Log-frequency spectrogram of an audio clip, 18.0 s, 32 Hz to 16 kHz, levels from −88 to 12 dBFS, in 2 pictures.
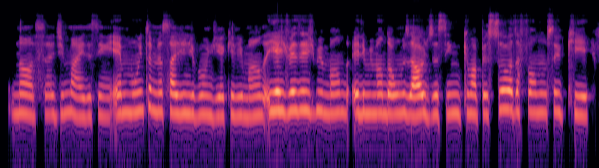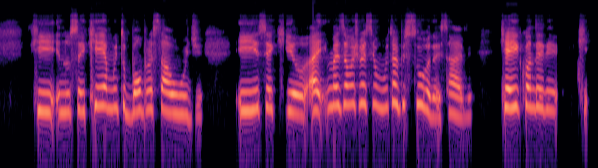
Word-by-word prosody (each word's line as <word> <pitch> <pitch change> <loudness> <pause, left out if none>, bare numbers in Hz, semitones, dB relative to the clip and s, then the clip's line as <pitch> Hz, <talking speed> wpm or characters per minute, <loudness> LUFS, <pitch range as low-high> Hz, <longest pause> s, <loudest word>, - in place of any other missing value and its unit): Nossa 240 -1 -5
demais, 235 -2 -6
assim, 220 0 -8
é 245 - +1
muita 260 +3 -3
mensagem 255 -2 -1
de 240 - -3
bom 235 +1 -5
dia 225 0 -3
que 235 - -6
ele 230 0 -3
manda 225 +1 -4
e, 270 +1 +6
às 265 -2 +8
vezes, 270 0 +4
eles 275 -2 0
me 270 0 -3
mandam 250 +1 -5
ele 250 0 +2
me 245 0 -4
mandou 245 0 0
uns 245 -1 -3
áudios, 230 0 +4
assim, 240 +1 -4
que 240 +2 -8
uma 240 -1 -1
pessoa 275 +4 +2
tá 270 - -3
falando 255 0 -6
não 250 - -7
sei 265 0 -3
o 230 - -16
quê. 230 -1 -4 0.6
Que 265 -2 -1
não 255 0 -2
sei 260 +1 -1
o - - -20
que 330 +6 -2
é 325 0 +4
muito 300 +1 -3
bom 260 +3 +4
para 280 +2 -4
a - - -2
saúde, 245 - 0 0.5
e 270 0 +3
isso 295 +2 -4
e - - +4
aquilo. 265 -4 +2
aí, 270 0 +6
mas 325 +1 +1
é 340 - +4
umas 340 -1 -1
coisas, 350 -1 0
assim, 350 -1 -7
muito 300 +4 -2
absurdas, 335 - -1
sabe, 220 -4 -3 0.4
que 310 - 0
aí, 305 +1 +9
quando 310 0 +1
ele 280 0 -1 0.3
que - - -11
255 Hz, 205 wpm, -19 LUFS, 240-275 Hz, 0.6 s, aí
